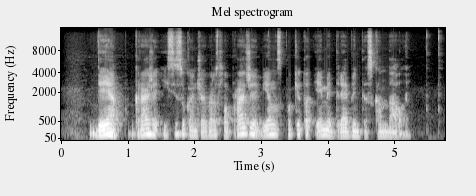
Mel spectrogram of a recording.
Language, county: Lithuanian, Utena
